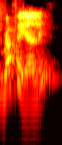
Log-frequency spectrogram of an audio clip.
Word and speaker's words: Raffaele: So whilst we're on the subject of pronunciation, how do we actually pronounce your surname? Okay, so it's Raffaele, but when people look at it, and especially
